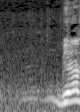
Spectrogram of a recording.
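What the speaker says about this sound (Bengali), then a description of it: "ওমান ব্লাড লাইনের ডাইরেক্ট টেডি কবুতর" A teddy pigeon of Oman bloodline gives a single short, close coo that rises and falls, swelling in the final moments of a brief, otherwise quiet stretch.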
